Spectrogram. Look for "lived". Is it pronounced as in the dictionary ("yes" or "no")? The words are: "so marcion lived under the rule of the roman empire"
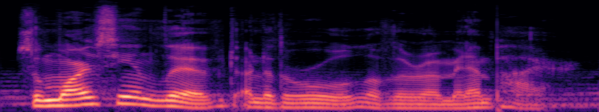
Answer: yes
